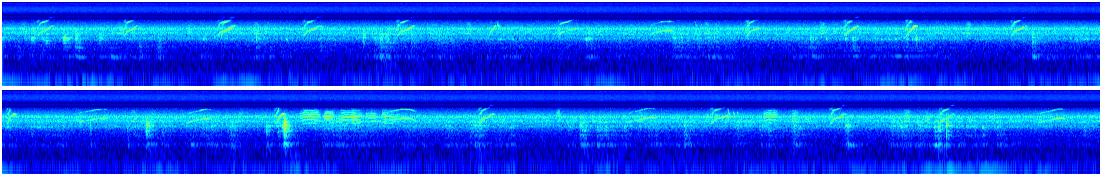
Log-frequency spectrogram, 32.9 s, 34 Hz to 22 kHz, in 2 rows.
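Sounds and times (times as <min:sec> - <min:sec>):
finches chirping: 0:00.0 - 0:32.9.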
